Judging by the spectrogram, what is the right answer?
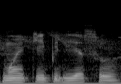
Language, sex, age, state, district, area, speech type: Assamese, male, 45-60, Assam, Tinsukia, rural, spontaneous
